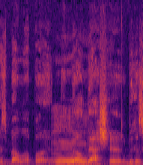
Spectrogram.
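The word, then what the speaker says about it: Belle-A: Her name is Bella, but Belle Dasha, because her name is spelled Belle Dash A. With a dash and an A. So Belle Dasha.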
